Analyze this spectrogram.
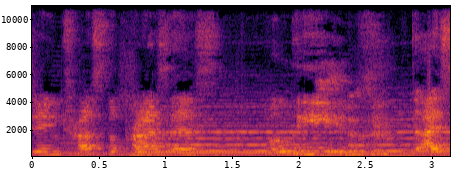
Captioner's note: laughs at herself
